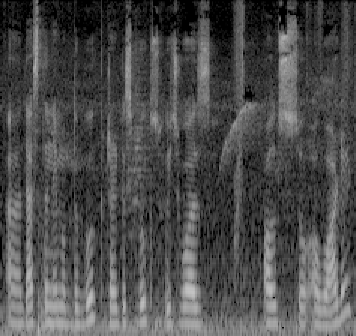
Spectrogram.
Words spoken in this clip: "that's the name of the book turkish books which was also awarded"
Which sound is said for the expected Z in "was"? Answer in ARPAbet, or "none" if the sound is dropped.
Z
